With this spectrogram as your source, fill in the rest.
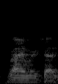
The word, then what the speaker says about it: Rymarchuk: Rymarchuk.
